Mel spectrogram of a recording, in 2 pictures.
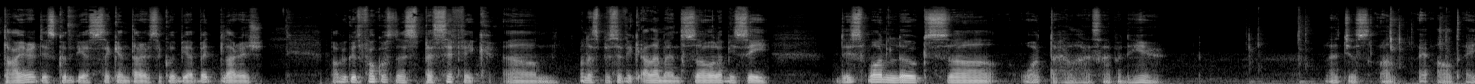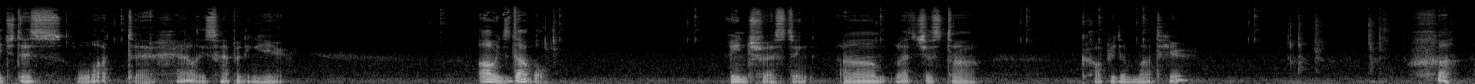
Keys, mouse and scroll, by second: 3.7 middle click, 4.1 middle click, 4.5 click, 5.0 click, 5.5 click, 6.7 shift+middle click, 8.6 shift+click, 11.2 click, 12.3 Tab, 12.8 a, 12.9 Tab, 13.5 alt+h, 14.2 Tab, 14.7 click, 15.0 alt+h, 15.7 click, 16.1 /, 19.0 g, 20.0 x, 20.0 click, 21.5 click, 24.6 shift+click, 25.4 shift+click, 25.8 shift+click, 27.0 click, 27.5 Tab, 27.9 middle click, 28.0 middle click, 28.1 middle click, 28.2 scroll up 1, 28.6 middle click, 28.8 middle click.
